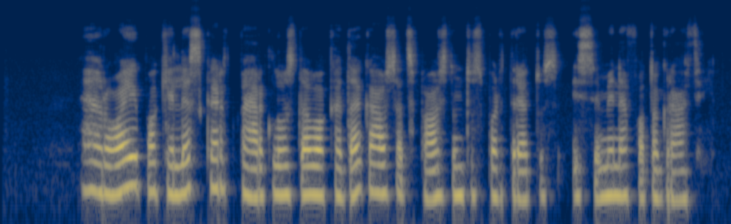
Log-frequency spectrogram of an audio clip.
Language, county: Lithuanian, Vilnius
